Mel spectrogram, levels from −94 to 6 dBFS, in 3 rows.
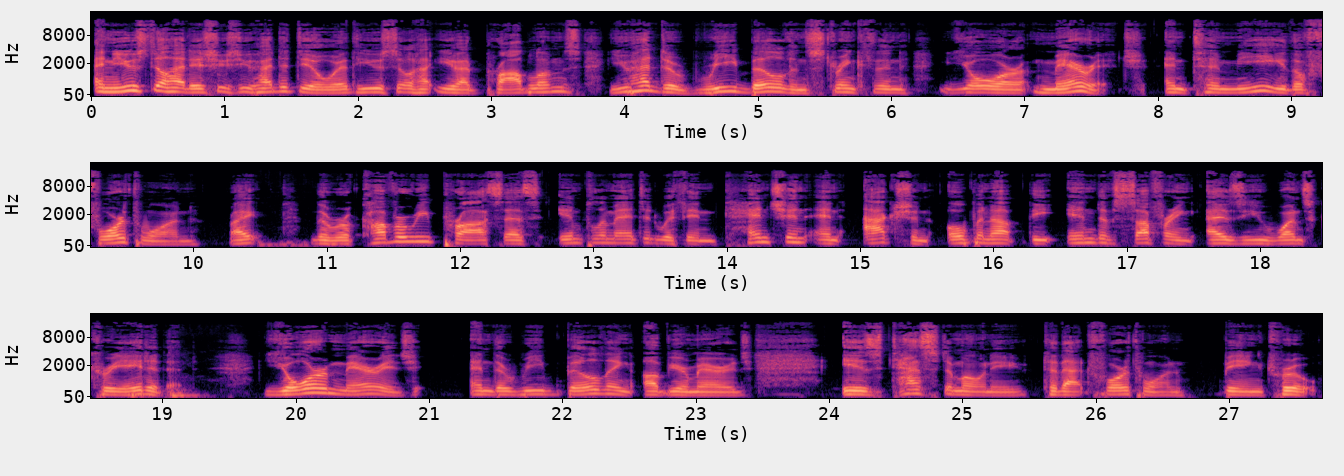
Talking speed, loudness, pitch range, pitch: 145 wpm, -20 LUFS, 115-140 Hz, 125 Hz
